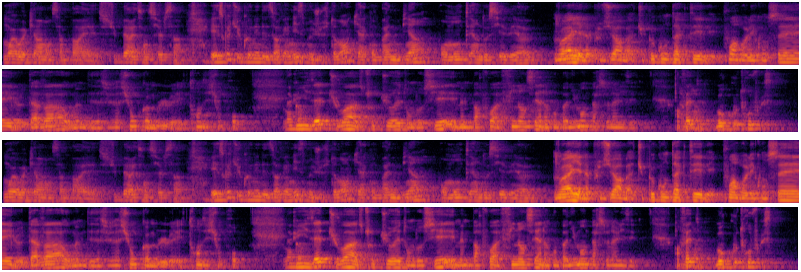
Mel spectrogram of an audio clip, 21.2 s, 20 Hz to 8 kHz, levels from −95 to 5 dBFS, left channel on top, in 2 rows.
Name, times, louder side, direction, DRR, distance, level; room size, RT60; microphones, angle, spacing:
voice 1, 0.0-7.1 14.4-14.7 19.7-20.0, left 1 dB, 25° left, 7 dB, 0.9 m, -35 dB
voice 2, 7.4-20.9, right 2 dB, 65° right, 6 dB, 0.8 m, -30 dB
20.0 x 8.5 x 4.3 m, 1.1 s
head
